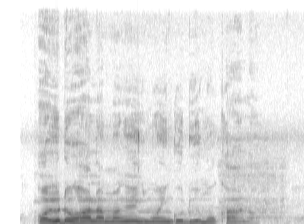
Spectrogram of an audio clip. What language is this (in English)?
Luo (Kenya and Tanzania)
